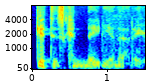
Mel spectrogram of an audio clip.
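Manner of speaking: unvoiced whisper; imagined whispered thought. Imagined locals silently wanting the Canadian gone, whispered. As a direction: mutter it under the breath. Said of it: "they were like".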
